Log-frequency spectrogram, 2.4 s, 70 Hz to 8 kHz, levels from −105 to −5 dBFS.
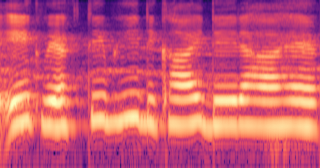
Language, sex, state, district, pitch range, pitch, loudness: Hindi, female, Jharkhand, Palamu, 230-255 Hz, 240 Hz, -15 LUFS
